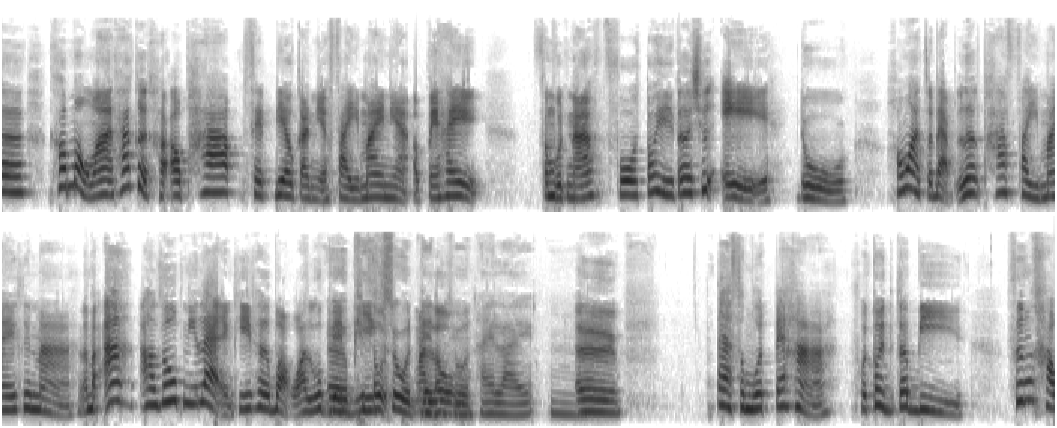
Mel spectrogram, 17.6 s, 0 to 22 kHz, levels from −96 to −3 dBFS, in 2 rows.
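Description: Speech clip with no audible technical faults to report.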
